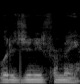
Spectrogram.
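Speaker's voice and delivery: quiet, hushed, low speech. Leaning in closer to him, a role-play character asks something, quiet and hushed. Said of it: "I get real quiet".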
